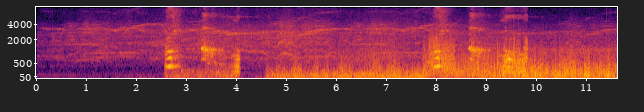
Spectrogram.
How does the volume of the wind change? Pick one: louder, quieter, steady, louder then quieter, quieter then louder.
louder.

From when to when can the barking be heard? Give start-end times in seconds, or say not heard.
2.5-4.1, 7.9-9.8.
